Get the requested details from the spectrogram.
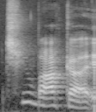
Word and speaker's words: Chewbacca: Chewbacca. It's three syllables.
